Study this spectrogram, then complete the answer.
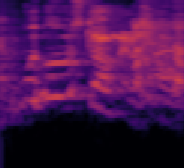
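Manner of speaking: high, slow baffled question; confused. Retold or imitated. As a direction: ask in disbelief. Confused reply, laughing.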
